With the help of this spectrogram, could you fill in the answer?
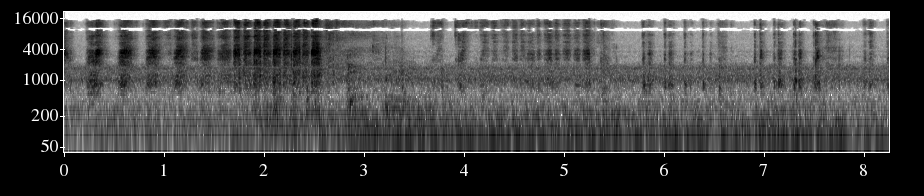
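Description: A marker tip scratches back and forth in short strokes across a flat paper colouring book page lying on a table. Bright, dry scratchy strokes come in quick bursts that are loudest over the first few seconds, then settle into softer, steadier rubbing over a low background rumble.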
